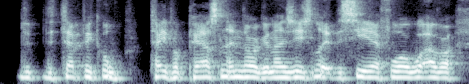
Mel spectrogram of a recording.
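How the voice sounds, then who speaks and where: With a Scottish accent, a man talks very fast in a high-pitched voice against a quiet background. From Scotland. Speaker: expense reduction franchise owner. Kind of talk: interview host questions.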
